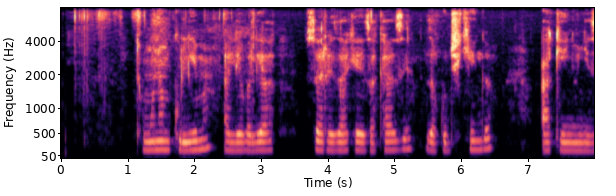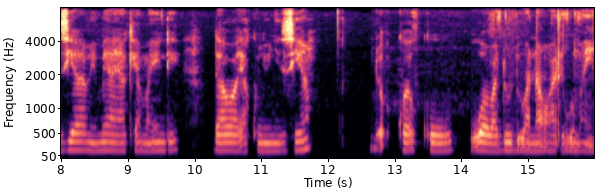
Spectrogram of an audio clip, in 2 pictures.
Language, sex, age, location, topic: Swahili, female, 50+, Kisumu, health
